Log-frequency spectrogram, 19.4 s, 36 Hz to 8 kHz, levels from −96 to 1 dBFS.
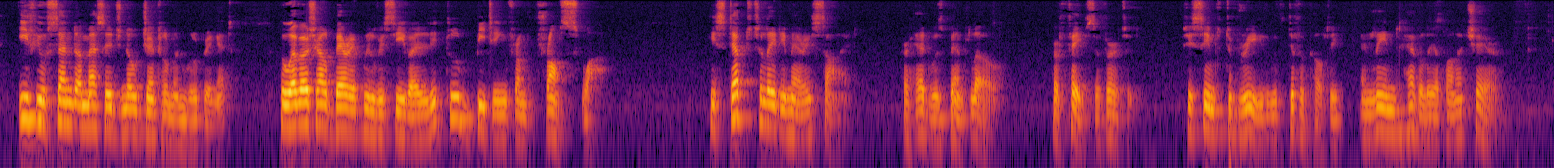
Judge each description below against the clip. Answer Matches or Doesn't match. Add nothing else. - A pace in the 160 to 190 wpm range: Doesn't match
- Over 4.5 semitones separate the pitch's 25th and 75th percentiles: Matches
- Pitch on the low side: Matches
